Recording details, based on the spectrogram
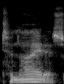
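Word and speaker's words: tinnitus: five decades I've suffered from tenus some people pronounce it tonius or ringing of the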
